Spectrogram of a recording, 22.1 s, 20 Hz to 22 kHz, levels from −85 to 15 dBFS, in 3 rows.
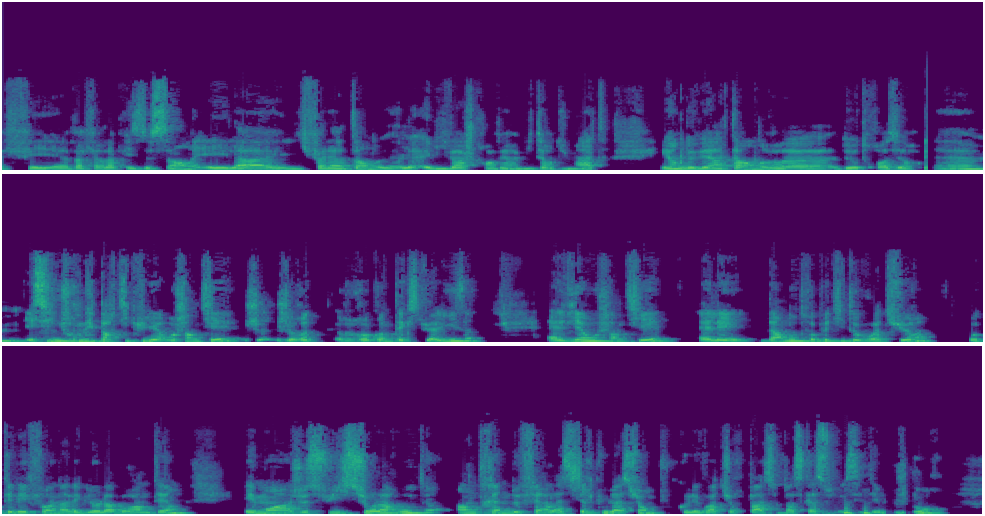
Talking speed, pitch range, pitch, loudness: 210 wpm, 140-200 Hz, 160 Hz, -20 LUFS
